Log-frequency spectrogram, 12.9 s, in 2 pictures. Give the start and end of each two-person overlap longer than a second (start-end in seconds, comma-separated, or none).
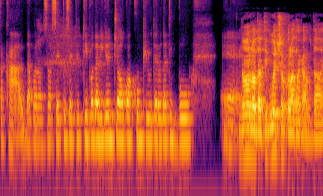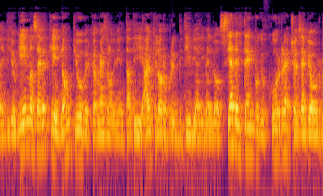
none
